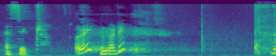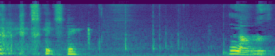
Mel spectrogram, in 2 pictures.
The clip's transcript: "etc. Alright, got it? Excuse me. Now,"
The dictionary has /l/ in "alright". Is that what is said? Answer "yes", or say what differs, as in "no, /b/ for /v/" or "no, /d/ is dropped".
no, /l/ is dropped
